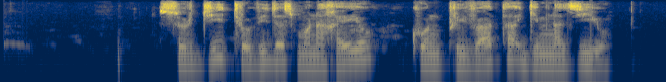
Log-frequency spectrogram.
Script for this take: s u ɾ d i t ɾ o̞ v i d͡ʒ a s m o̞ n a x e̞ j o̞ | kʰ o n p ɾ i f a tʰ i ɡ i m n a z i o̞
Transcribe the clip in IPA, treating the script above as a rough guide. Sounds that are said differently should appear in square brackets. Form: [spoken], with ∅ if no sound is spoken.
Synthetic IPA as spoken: s u ɾ [d͡ʒ] i t ɾ o̞ v i d͡ʒ a s m o̞ n a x e̞ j o̞ | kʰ [u] n p ɾ i [v] a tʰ [a] ɡ i m n a z i o̞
